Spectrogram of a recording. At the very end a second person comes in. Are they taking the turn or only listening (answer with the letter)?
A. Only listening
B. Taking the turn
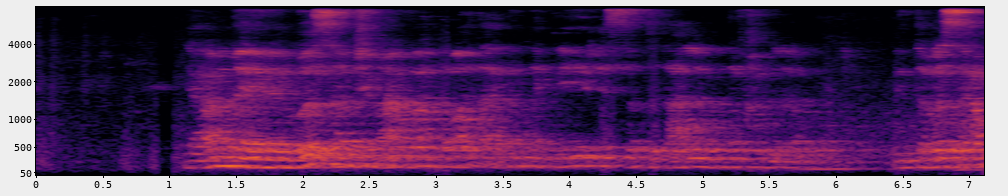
A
